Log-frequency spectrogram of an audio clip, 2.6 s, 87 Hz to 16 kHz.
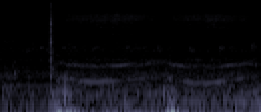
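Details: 2013 Mazda 3 rear wiper after new blade installed: light motor whine with a soft thump at each end of the sweep, about a second apart; rear wiper operating normally.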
